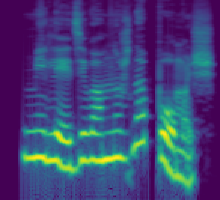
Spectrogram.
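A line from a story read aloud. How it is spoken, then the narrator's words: Worried question. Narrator (Russian): взволнованно поинтересовалась Мирая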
